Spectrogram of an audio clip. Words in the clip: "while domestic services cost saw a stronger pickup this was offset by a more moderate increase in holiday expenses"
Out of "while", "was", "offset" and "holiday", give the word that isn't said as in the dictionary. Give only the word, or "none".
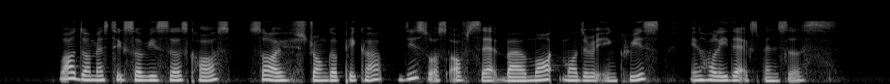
was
